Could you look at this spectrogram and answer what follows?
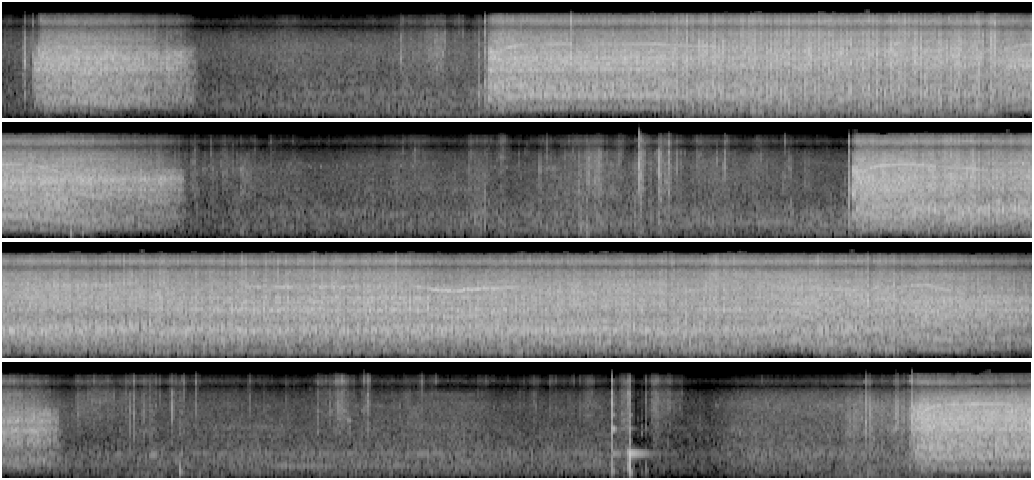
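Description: A Black & Decker cordless electric chainsaw limbs branches too thick for loppers, its motor whining loud and close in two long cutting runs separated by quiet gaps.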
